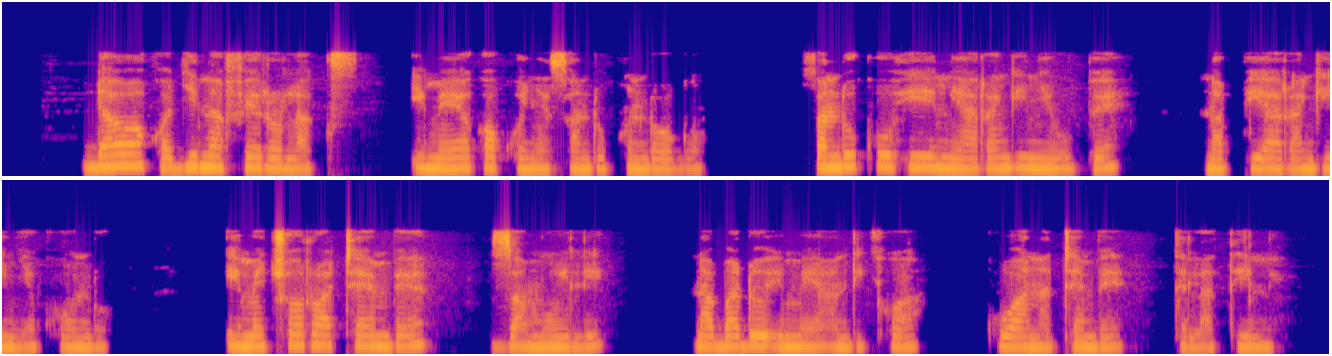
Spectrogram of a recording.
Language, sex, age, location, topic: Swahili, female, 18-24, Mombasa, health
